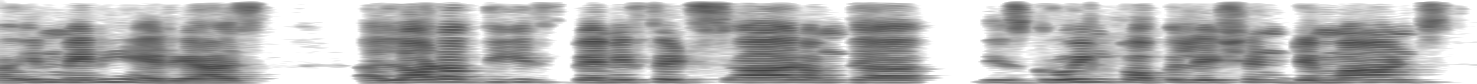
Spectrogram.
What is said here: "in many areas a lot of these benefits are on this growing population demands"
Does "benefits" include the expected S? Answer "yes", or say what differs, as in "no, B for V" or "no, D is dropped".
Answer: yes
